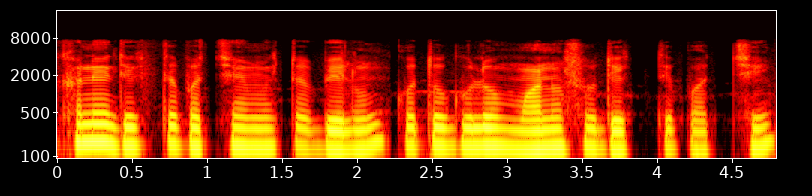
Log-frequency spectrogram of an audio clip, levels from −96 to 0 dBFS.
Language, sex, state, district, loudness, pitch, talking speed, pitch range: Bengali, male, West Bengal, Dakshin Dinajpur, -24 LUFS, 140 Hz, 135 wpm, 135-145 Hz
